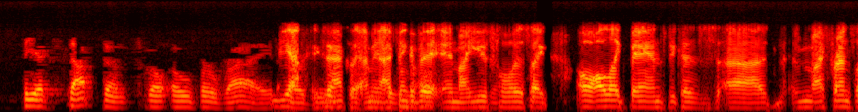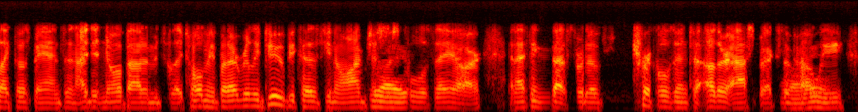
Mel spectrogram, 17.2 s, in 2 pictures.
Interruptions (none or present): present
